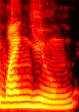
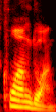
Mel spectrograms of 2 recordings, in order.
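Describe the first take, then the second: First: The name is said with a Vietnamese pronunciation. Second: The name is said with an Americanized pronunciation. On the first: "if you're Vietnamese" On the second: "the American pronunciation is Kwang Duong"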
